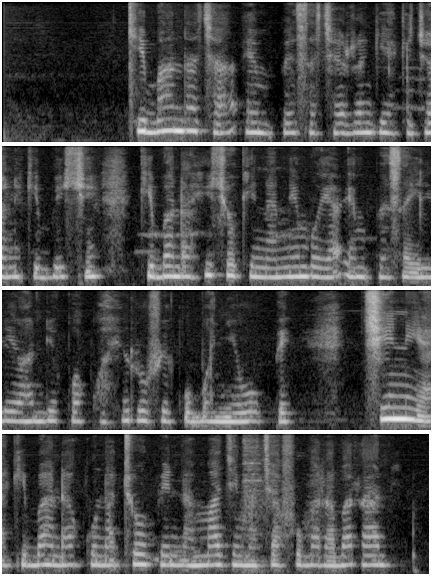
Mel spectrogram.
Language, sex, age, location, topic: Swahili, female, 18-24, Kisumu, finance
